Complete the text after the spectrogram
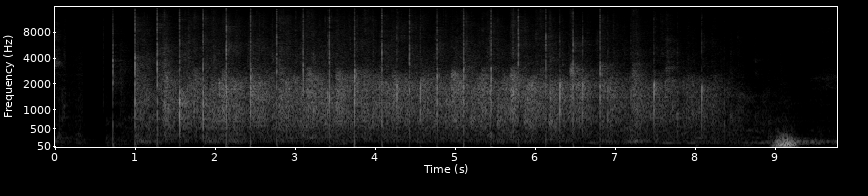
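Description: Many hands clap in applause.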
